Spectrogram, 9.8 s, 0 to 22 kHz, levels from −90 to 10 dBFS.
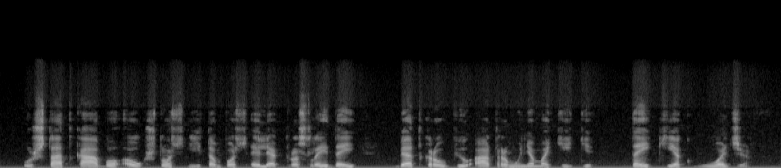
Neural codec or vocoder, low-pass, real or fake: none; 14.4 kHz; real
